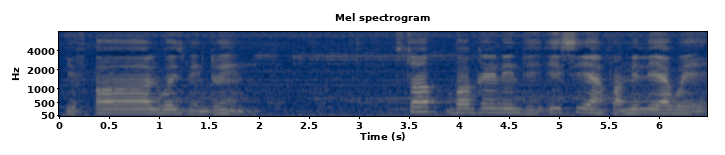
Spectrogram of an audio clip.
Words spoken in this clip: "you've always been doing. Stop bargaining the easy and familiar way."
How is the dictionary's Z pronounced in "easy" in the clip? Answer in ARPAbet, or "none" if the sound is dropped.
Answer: S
